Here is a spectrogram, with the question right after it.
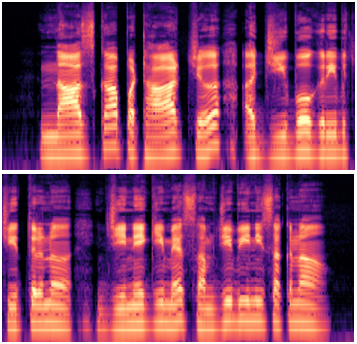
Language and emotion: Dogri, surprised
